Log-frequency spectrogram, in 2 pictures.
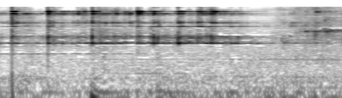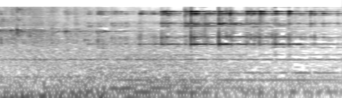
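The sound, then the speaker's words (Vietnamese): A bell jingling at a gate gives bright, high, metallic tinkling. Many quick strikes ring on and off over several seconds, with a slightly quieter stretch in the middle. “Tiếng chuông leng keng ngay đầu cổng.”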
